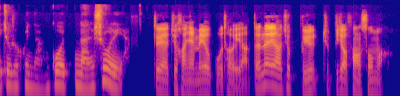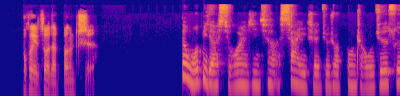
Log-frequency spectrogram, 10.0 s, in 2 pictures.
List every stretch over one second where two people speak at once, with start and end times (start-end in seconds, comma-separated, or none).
none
